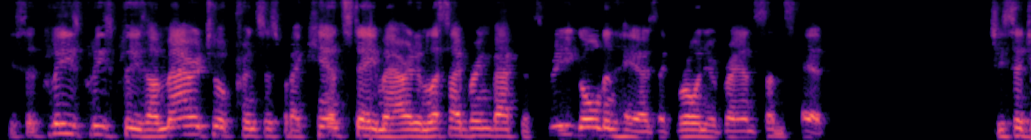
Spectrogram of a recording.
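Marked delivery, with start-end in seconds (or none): none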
